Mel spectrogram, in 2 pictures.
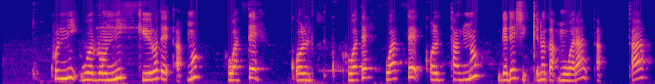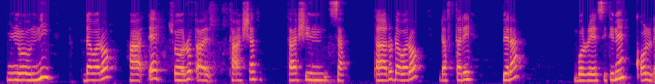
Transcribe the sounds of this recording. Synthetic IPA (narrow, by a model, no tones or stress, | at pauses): kʰʊnːɪwɔrːonːɪ | kʰiːɾɔt̪ɛt̪ʼɐʔmɔ | hʊwɐt̪ːɛ | hʊwɐt̪ɛhʊwɐt̪ːɛkʼɔlt̪ʰːɐnːɔ | ɡɛd̪ɛʃɪkʼːɪnɔt̪ʼɐʔmːɔwɐɾɐt | t̪ʼa | mɪnɔnːɪ | d̪ɐwɐɾɔ | haːɗɛsoːrːɔ | t̪aːʃːɐ | t̪aːʃɪnsɐ | t̪aːɾɔd̪ɐwɐɾɔ | d̪ɐft̪ːɐɾɪ | nɛɾɐ | bɔrːe̞ːsːɪt̪ɪnɛkʼɔlːɛ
